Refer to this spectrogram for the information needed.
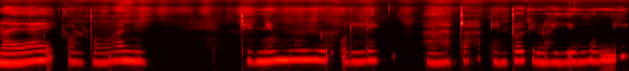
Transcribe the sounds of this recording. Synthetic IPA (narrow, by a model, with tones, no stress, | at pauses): na˨ja˦jɔ˨ltɔ˨ŋani | tʰe˨ne˦mu˦juo˨le˦ŋ | atai˨ntokina˨jeŋu˦ni˦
